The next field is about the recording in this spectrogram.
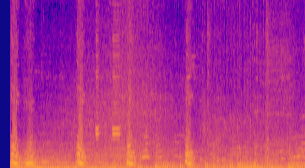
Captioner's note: dog barks; horn beeps; dramatic music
